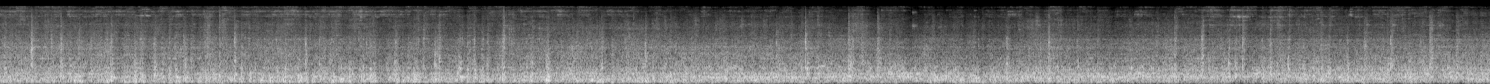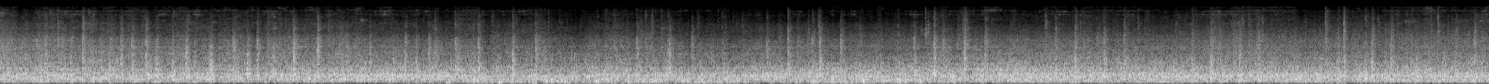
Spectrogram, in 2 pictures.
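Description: Passenger train running along the track, heard from a carriage: a steady rumble of wheels on the rails with a fine clickety-clack, as the train crosses a trestle viaduct.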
